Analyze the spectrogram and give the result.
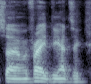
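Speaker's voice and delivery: usual speaking voice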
